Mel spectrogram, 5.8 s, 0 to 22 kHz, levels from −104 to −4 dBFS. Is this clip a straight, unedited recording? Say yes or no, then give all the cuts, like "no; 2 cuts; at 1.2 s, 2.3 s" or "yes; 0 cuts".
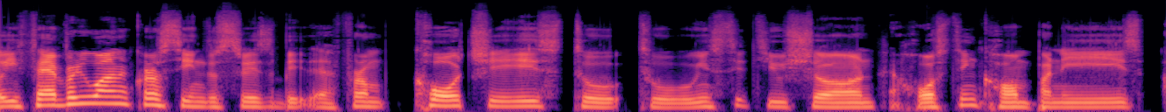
no; 2 cuts; at 2.0 s, 4.5 s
